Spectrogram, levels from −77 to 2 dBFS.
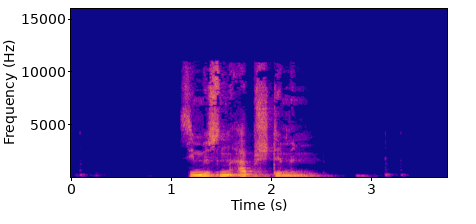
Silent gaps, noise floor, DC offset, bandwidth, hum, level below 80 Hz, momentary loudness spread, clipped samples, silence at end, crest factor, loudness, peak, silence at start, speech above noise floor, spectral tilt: none; -79 dBFS; under 0.1%; 11.5 kHz; none; -50 dBFS; 15 LU; under 0.1%; 1.3 s; 18 dB; -18 LUFS; -2 dBFS; 1.1 s; 62 dB; -5.5 dB/octave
